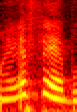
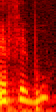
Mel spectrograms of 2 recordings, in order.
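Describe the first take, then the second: First: "efebo" stressed on the middle syllable, e-FE-bo; correct stress shown. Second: "éfebo" stressed on the first syllable, É-febo, a little softer; wrong stress shown. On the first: Teacher telling students the right form, "efebo" stressed on FE. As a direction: say "efebo" with the weight on FE. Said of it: "é efebo, não é éfebo". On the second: Teacher warning students off the mistake, "éfebo" stressed on É. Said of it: "não é éfebo". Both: Shown as a demonstration.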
